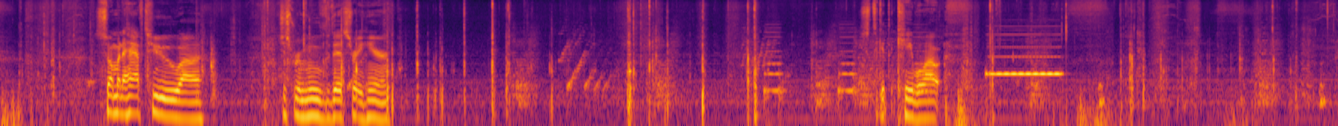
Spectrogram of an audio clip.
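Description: A plastic casing clatters and knocks as it is handled.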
